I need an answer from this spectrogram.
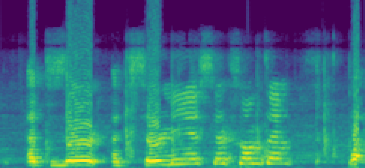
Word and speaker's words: Xerneas: Well, it's spelled with an X at the beginning. Do you know how, like, pterodactyl has a P in front of it?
